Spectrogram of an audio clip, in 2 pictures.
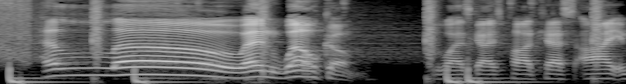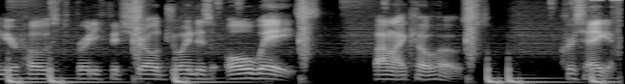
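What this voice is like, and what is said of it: Congested, sniffly sick voice. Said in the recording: “I'm sick. Definitely sick... I have the sniffles right now. You might be able to hear it in my voice a little bit.”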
